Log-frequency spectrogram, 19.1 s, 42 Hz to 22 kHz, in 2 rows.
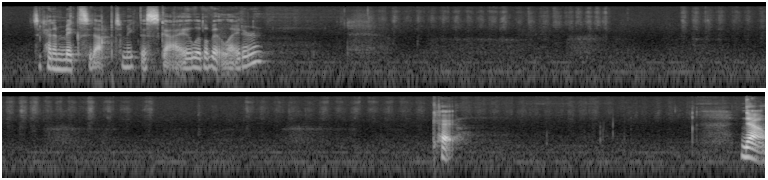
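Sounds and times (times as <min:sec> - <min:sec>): paintbrush strokes on paper: 0:04.6 - 0:18.2.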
